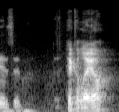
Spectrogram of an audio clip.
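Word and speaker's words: Hikuleo: Is it Hicleo? Hicoleo.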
